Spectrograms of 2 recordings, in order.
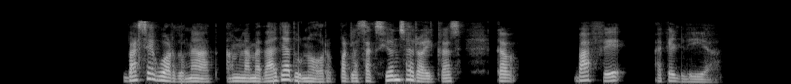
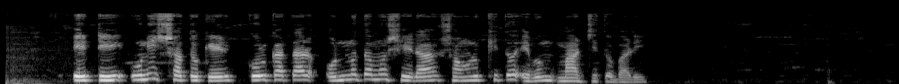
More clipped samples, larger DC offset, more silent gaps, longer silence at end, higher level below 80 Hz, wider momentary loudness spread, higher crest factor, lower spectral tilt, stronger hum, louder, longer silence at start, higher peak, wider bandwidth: neither; neither; first, 5.22-5.74 s, 6.32-6.54 s vs none; second, 0.75 s vs 2.55 s; about the same, -58 dBFS vs -60 dBFS; about the same, 14 LU vs 13 LU; about the same, 20 dB vs 20 dB; about the same, -4.5 dB/octave vs -5 dB/octave; neither; second, -22 LUFS vs -19 LUFS; first, 1.25 s vs 0.05 s; second, -4 dBFS vs 0 dBFS; second, 8.2 kHz vs 11.5 kHz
